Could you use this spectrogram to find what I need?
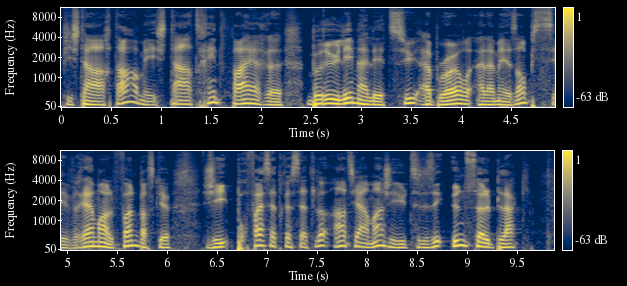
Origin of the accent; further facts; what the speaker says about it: Montreal, Quebec, Canada; je viens de Montréal, fait que ma tourtière, c'est une tourtière euh, de Montréal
